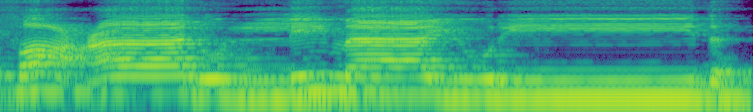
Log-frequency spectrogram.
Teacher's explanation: اب یہاں پر آیت ختم ہو رہی ہے، وقف کریں گے تو وقف کی صورت میں دال جو ہے یہ ساکن ہو جائے گی، اور یہ جو دال ہے حروف قلقلہ میں سے ہے، حروف قلقلہ 5 ہیں، ان میں سے ایک یہ دال ہے۔ دال جب ساکن ہوگی تو یہاں اس پر قلقلہ ہوگا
